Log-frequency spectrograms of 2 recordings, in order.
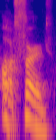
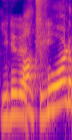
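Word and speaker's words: Oxford: ऑक्सफ य ऑक्सफर्ड या ऑक्सफर्ड ऑक्सफोर्ड बहुत सारे हमारे लोग कहते हैं ऑक्सफोर्ड नहीं ऑक्सफर्ड ऑक्सफर्ड यूनिवर्सिटी एब्लिश इन 11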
